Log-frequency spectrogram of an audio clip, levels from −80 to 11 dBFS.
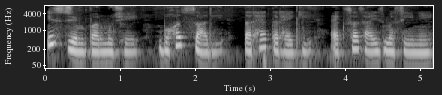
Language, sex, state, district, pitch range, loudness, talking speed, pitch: Hindi, female, Madhya Pradesh, Umaria, 155-190 Hz, -18 LUFS, 140 wpm, 165 Hz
